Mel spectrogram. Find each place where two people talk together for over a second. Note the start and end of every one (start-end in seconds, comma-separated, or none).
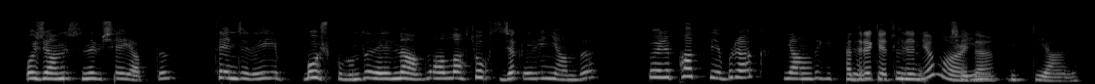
8.5-10.0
